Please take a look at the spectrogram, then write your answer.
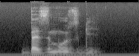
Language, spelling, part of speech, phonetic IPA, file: Polish, bezmózgi, adjective, [bɛzˈmuzʲɟi], Pl-bezmózgi.ogg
